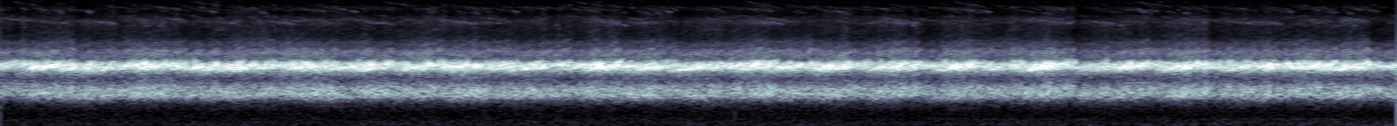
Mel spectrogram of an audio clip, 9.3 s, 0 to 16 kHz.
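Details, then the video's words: Many frogs calling together at a pasture pond, captured with a Zoom 6 recorder; an unbroken, buzzy chorus holds steady throughout, with overlapping trills forming a constant shimmering drone. "Frogs singing"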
